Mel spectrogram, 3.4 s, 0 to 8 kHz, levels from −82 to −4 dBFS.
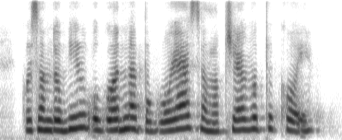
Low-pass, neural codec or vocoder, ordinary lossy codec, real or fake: none; codec, 16 kHz, 1 kbps, FreqCodec, smaller model; none; fake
